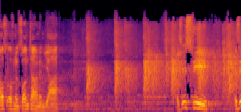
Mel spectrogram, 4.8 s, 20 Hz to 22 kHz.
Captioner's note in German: Beifall BÜNDNIS 90/DIE GRÜNEN und vereinzelt CDU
